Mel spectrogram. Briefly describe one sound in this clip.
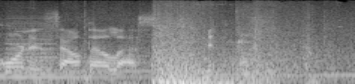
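A car strikes a person with a loud thud.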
